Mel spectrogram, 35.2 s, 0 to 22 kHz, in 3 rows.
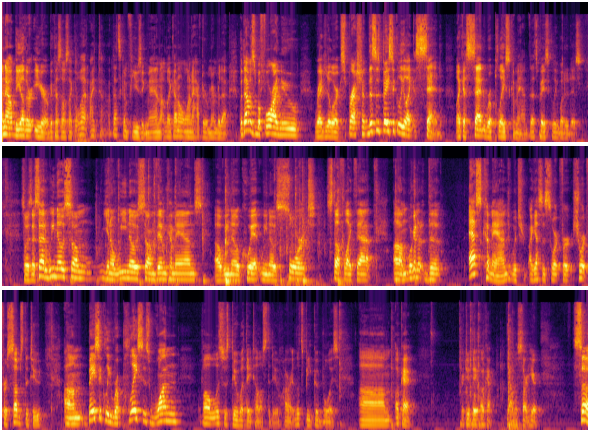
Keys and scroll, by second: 12.7-19.8 typing, 21.2-21.9 typing, 29.9-30.3 j, 30.9 k, 32.3 k, 32.5 k, 32.6 k, 33.2 0.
